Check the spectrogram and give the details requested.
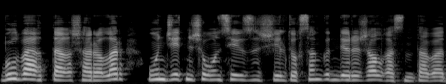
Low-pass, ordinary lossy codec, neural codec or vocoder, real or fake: none; none; none; real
